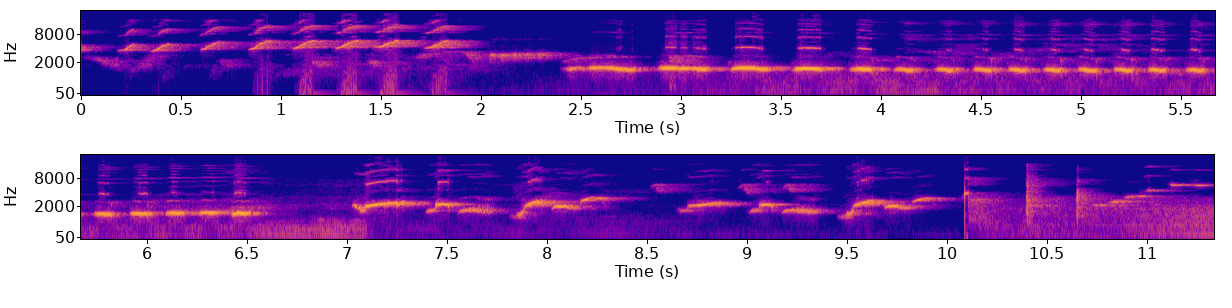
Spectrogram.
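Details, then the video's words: Energetic white-rumped shama song played as a lure to make a quiet shama sing again, mixed with cililin and prinia sounds: high rapid notes, a long steady run of repeated whistled notes, then varied rising and falling phrases. "Pancingan MURAI BATU GACOR"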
